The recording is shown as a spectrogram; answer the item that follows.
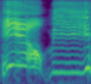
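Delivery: horrible, awful, very high shriek. Describing a movie scene where a trapped fly screams, imitating a horrible screaming voice. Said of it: "screaming in this horrible voice".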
